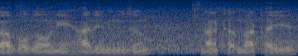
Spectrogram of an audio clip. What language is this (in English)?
Bodo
